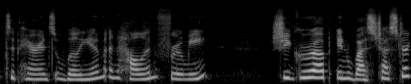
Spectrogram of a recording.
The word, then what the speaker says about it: Fromme: Lynette Alice Froomie. A lot of people don't pronounce the E, but according to her biographer, the E is not silent.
